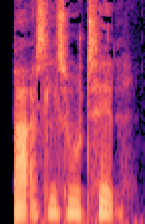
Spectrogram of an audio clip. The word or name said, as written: barselshotel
